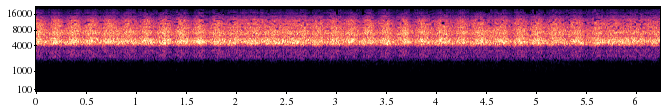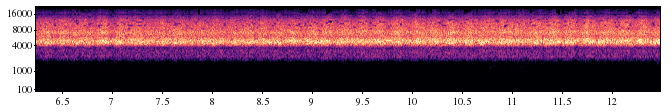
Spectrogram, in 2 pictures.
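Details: Cicadas in a dense, continuous high buzzing chorus, strongest in a bright band with finer hiss above, pulsing faintly about three times a second; no low sounds, steady loudness throughout.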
